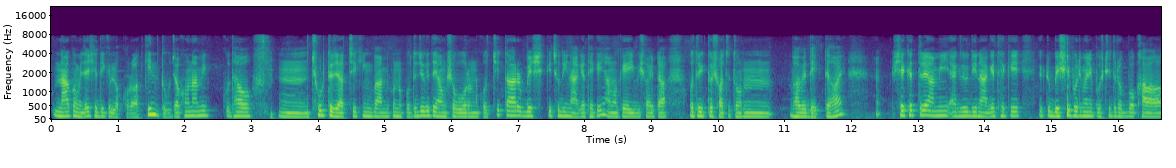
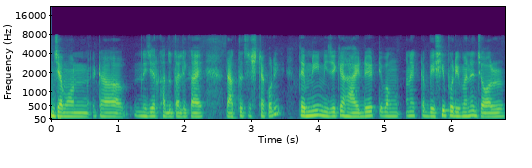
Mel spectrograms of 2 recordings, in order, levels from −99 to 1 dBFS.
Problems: none marked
